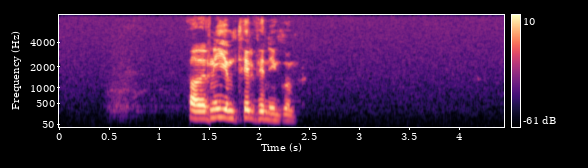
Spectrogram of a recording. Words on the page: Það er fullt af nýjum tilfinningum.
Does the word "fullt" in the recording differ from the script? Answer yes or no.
yes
